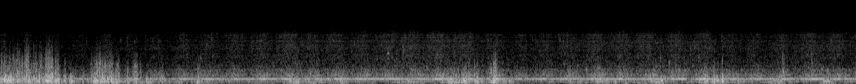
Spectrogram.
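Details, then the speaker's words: 2006 Lund Explorer 1825 SS with Mercury 115hp EFI four-stroke outboard, sat for years on old ethanol fuel, on the water: steady mid-pitched drone with uneven surges and wind buffeting; running rough, cause not confirmed, old fuel suspected. "so that doesn't sound good at all"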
